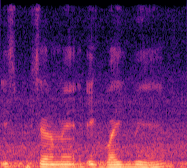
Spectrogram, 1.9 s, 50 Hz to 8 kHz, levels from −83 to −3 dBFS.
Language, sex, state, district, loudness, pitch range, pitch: Hindi, male, Arunachal Pradesh, Lower Dibang Valley, -15 LUFS, 115-125 Hz, 120 Hz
